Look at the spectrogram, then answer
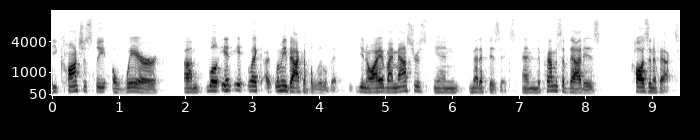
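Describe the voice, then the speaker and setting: An unremarkable speaking voice: a woman with an American accent, fairly low pitch, ordinary pitch variation and a moderate pace. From California desert, US West Coast. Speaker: holistic life coach. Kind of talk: interview.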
